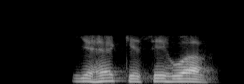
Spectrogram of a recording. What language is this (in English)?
Hindi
